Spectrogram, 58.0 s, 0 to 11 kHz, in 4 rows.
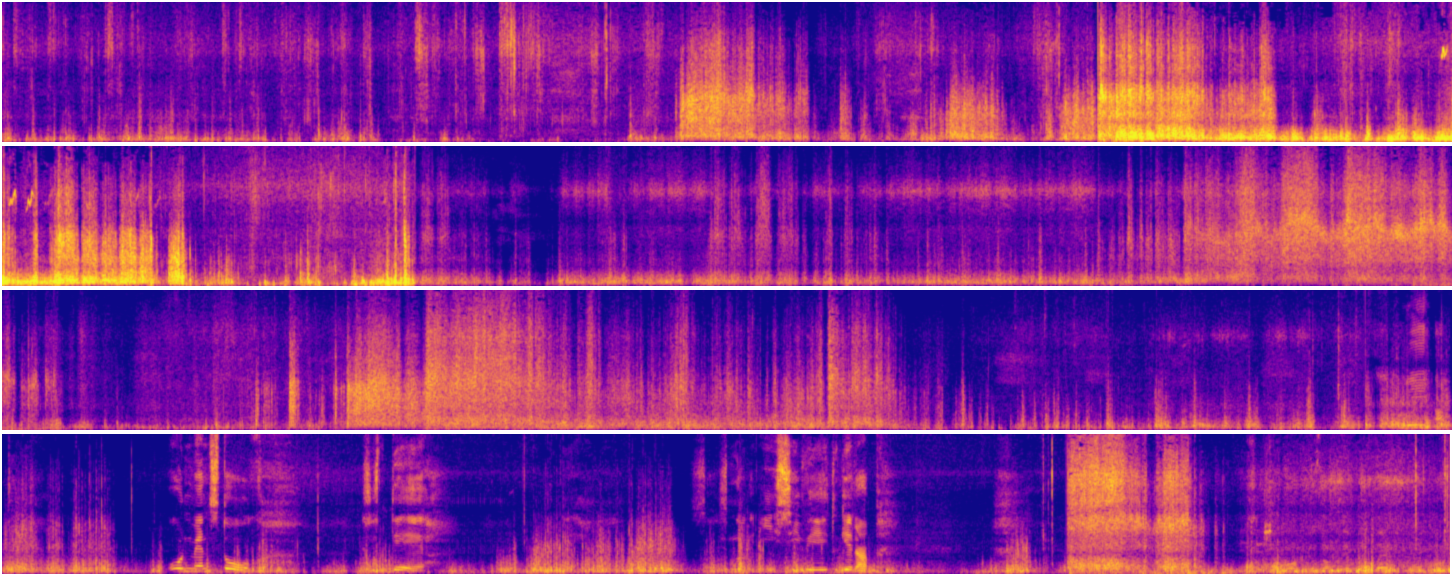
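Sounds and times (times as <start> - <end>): strong wind buffeting microphone: 0.0 - 57.9.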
